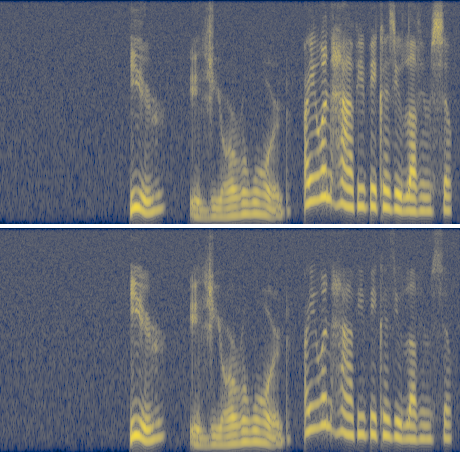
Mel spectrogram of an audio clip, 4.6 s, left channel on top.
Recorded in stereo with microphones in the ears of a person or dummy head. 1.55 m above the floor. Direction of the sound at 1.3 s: 10° right (ahead or behind).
